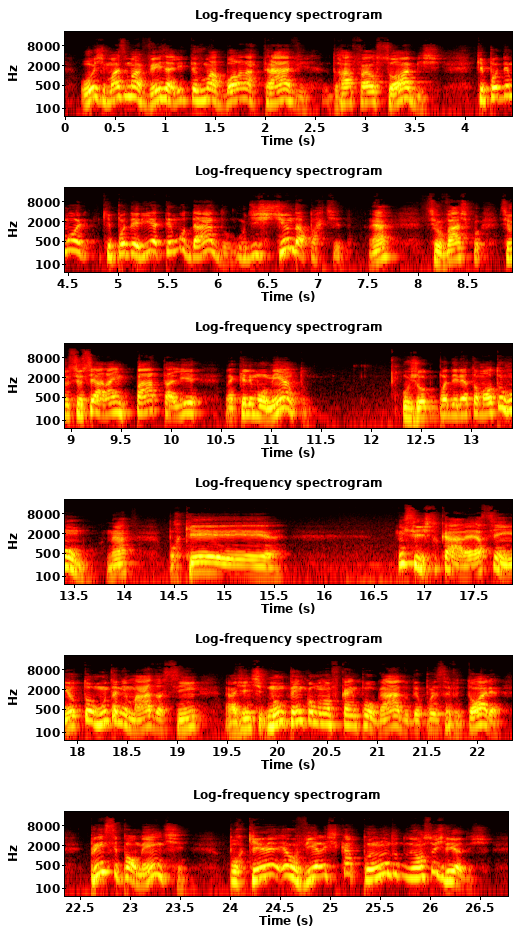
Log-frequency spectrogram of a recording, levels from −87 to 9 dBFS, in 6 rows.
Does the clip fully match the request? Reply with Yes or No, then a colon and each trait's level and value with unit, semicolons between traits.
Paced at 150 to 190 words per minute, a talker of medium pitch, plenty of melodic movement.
Yes: average, 165 wpm; medium, 180 Hz; wide, 7.4 semitones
